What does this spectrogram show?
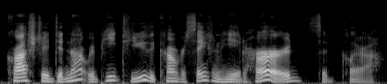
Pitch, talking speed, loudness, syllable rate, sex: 145 Hz, 200 wpm, -22 LUFS, 5.2 syllables/s, female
